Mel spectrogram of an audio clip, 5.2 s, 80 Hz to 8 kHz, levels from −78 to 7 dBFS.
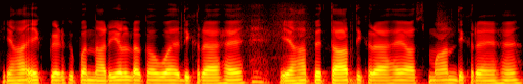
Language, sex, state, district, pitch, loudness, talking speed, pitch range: Hindi, male, Jharkhand, Garhwa, 115 Hz, -18 LUFS, 250 wpm, 115-120 Hz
